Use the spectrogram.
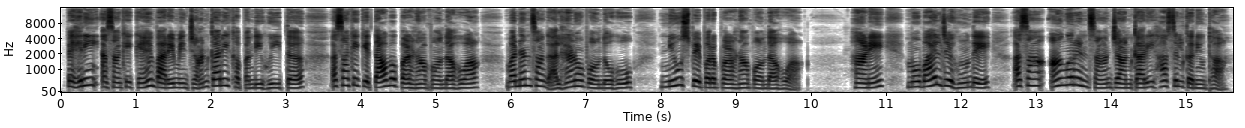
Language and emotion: Sindhi, neutral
